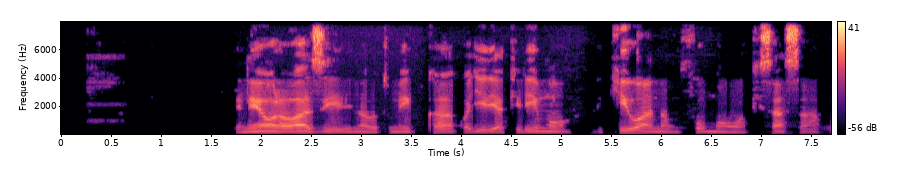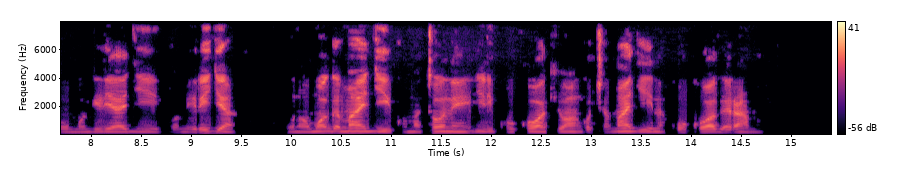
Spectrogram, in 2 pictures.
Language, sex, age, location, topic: Swahili, male, 36-49, Dar es Salaam, agriculture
